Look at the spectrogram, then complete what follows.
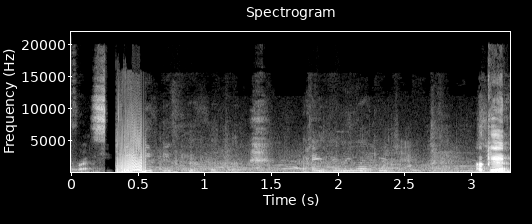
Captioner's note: record scratch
